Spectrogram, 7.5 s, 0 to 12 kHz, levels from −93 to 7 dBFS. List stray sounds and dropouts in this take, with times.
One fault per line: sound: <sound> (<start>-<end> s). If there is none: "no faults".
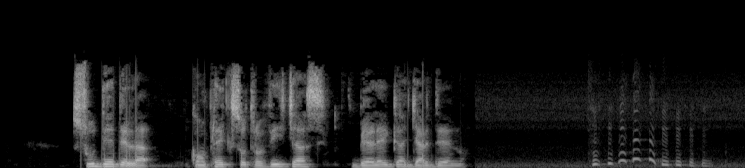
sound: laugh (5.9-7.3 s)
